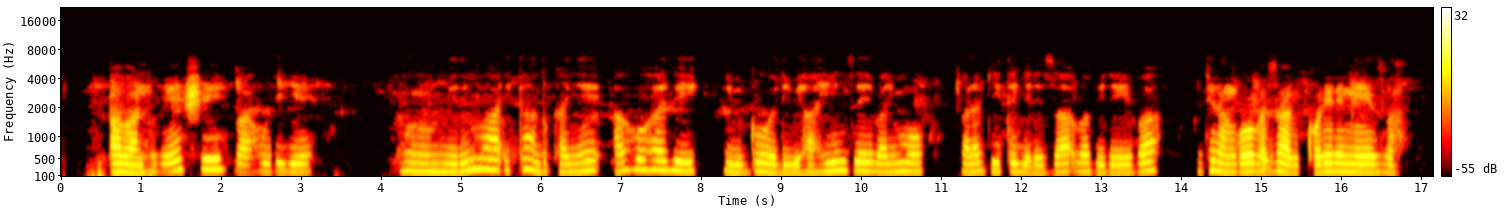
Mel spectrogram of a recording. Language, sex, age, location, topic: Kinyarwanda, female, 25-35, Huye, agriculture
